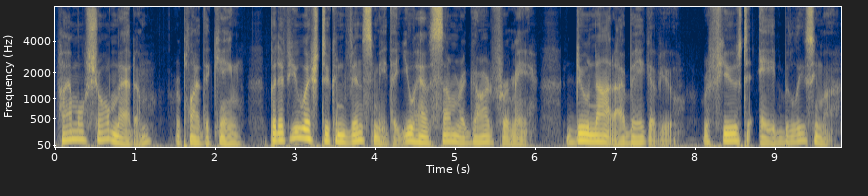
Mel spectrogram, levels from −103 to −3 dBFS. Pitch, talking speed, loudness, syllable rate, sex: 95 Hz, 190 wpm, -22 LUFS, 4.9 syllables/s, male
